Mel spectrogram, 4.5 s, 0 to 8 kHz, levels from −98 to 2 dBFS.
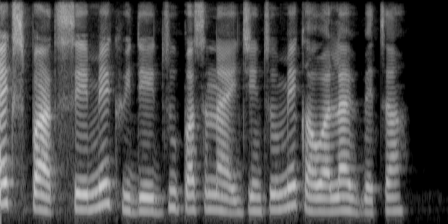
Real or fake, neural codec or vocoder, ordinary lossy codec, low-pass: real; none; none; none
